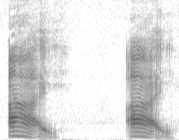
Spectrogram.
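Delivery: I drawn out with the jaw dropped; long I sound. Shown as a demonstration. Teacher showing pupils the long I sound. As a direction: open wide on I. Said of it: "the long I".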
